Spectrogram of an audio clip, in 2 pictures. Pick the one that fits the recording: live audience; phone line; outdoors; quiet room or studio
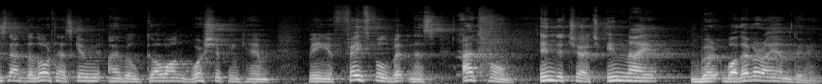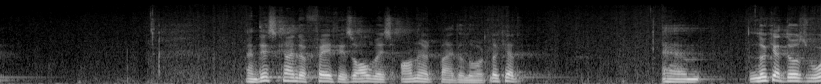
live audience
